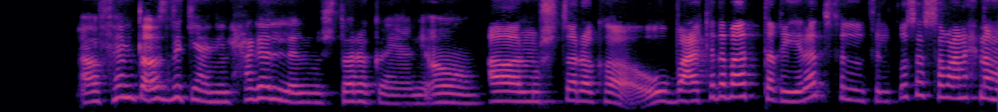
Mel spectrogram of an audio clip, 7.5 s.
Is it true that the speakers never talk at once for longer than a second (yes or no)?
yes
